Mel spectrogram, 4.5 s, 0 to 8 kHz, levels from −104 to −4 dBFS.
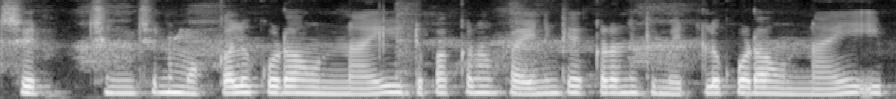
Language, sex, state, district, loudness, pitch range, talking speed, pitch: Telugu, female, Telangana, Hyderabad, -17 LUFS, 185-200 Hz, 160 wpm, 195 Hz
